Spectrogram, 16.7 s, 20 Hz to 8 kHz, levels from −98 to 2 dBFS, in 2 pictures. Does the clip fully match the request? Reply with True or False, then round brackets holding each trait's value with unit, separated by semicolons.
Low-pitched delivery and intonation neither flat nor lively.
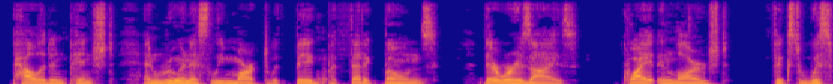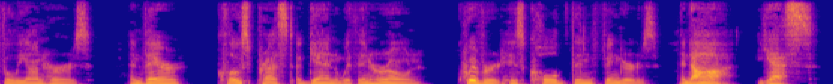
True (125 Hz; 4.7 semitones)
